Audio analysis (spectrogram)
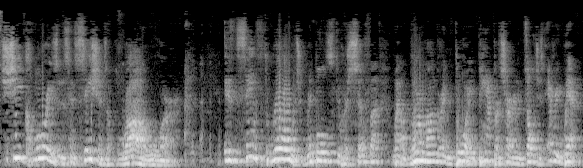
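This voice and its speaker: A man performs poetry on stage in a declamatory, mock-serious way, his fairly high voice swinging widely in pitch. The sound is distant and very echoey, like a theater captured from the seats. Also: sing-song, unhurried, dark tone. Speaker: poet reading on stage. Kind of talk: theatrical live poetry reading. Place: small theater in New York, before a laughing audience. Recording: echoey hall, distant dull microphone.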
